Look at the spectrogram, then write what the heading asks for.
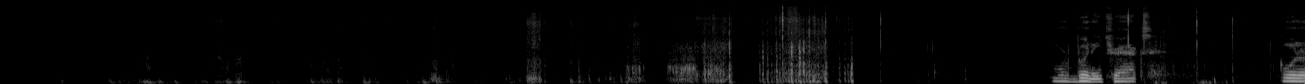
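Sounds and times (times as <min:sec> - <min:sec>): footsteps crunching through snow: 0:01.1 - 0:08.6.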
